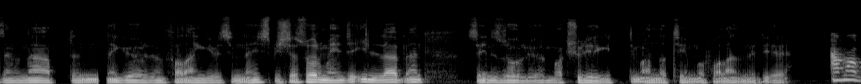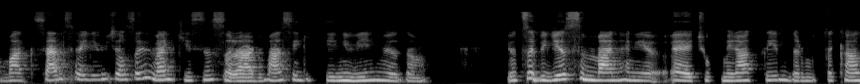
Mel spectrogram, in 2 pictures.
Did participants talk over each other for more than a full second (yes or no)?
no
